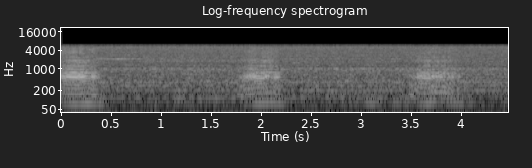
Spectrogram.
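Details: Charlie, a heavy dog asleep after a walk, gives three short raspy snores about every two seconds, each a brief nasal rumble with a slight whistling edge over a quiet indoor background.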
